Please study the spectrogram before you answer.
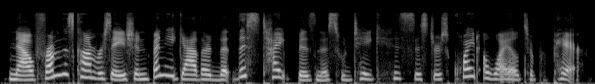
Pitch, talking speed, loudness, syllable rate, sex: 265 Hz, 190 wpm, -21 LUFS, 6.2 syllables/s, female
